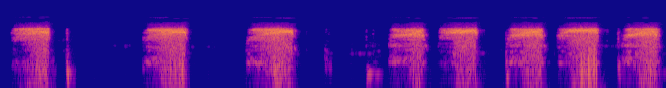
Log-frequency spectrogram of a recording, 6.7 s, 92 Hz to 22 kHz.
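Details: Owl inside its nest box at 1:52 AM on 25 September 2011 while being given a treat, which is eaten inside. Loud, harsh, hissing screeches of about half a second each, repeated eight times at uneven intervals, with soft faint clicks between.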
